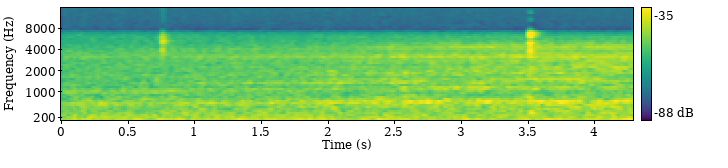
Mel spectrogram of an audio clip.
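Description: Near silence: faint room tone with two faint clicks, one just under a second in and one near the end.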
